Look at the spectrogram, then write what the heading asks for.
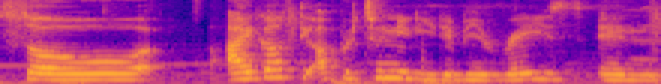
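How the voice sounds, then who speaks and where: A medium-pitched woman with fairly even intonation, music in the background. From international upbringing (Paris, Djibouti, US, Geneva, Rome), Egyptian family. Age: 20s. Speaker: psychology vlogger. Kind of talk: casual vlog introduction.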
